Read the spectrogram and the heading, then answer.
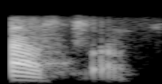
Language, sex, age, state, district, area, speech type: Sanskrit, female, 45-60, Kerala, Thiruvananthapuram, urban, conversation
